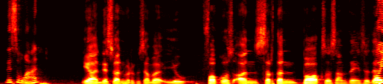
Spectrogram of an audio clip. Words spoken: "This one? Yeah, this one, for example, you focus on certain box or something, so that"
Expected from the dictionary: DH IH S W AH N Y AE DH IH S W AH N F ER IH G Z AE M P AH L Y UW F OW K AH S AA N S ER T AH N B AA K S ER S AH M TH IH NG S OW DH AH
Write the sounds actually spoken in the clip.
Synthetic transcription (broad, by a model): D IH S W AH N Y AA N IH S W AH N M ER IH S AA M AH Y UW F OW K AH S AA N S ER T AH N B AA K S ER S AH M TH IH NG S OW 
